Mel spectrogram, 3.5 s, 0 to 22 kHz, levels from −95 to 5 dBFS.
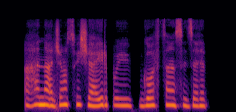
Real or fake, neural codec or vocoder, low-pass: fake; codec, 16 kHz in and 24 kHz out, 0.9 kbps, LongCat-Audio-Codec, four codebook decoder; 10.8 kHz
